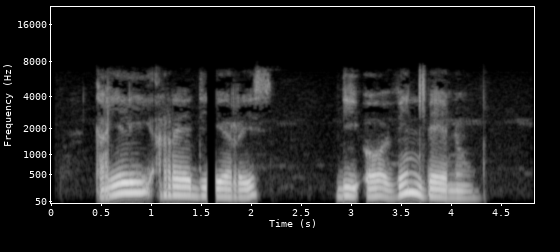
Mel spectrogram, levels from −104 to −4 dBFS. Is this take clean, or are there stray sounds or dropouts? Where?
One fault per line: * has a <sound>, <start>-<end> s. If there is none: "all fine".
* has a dropout, 1.6-1.7 s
